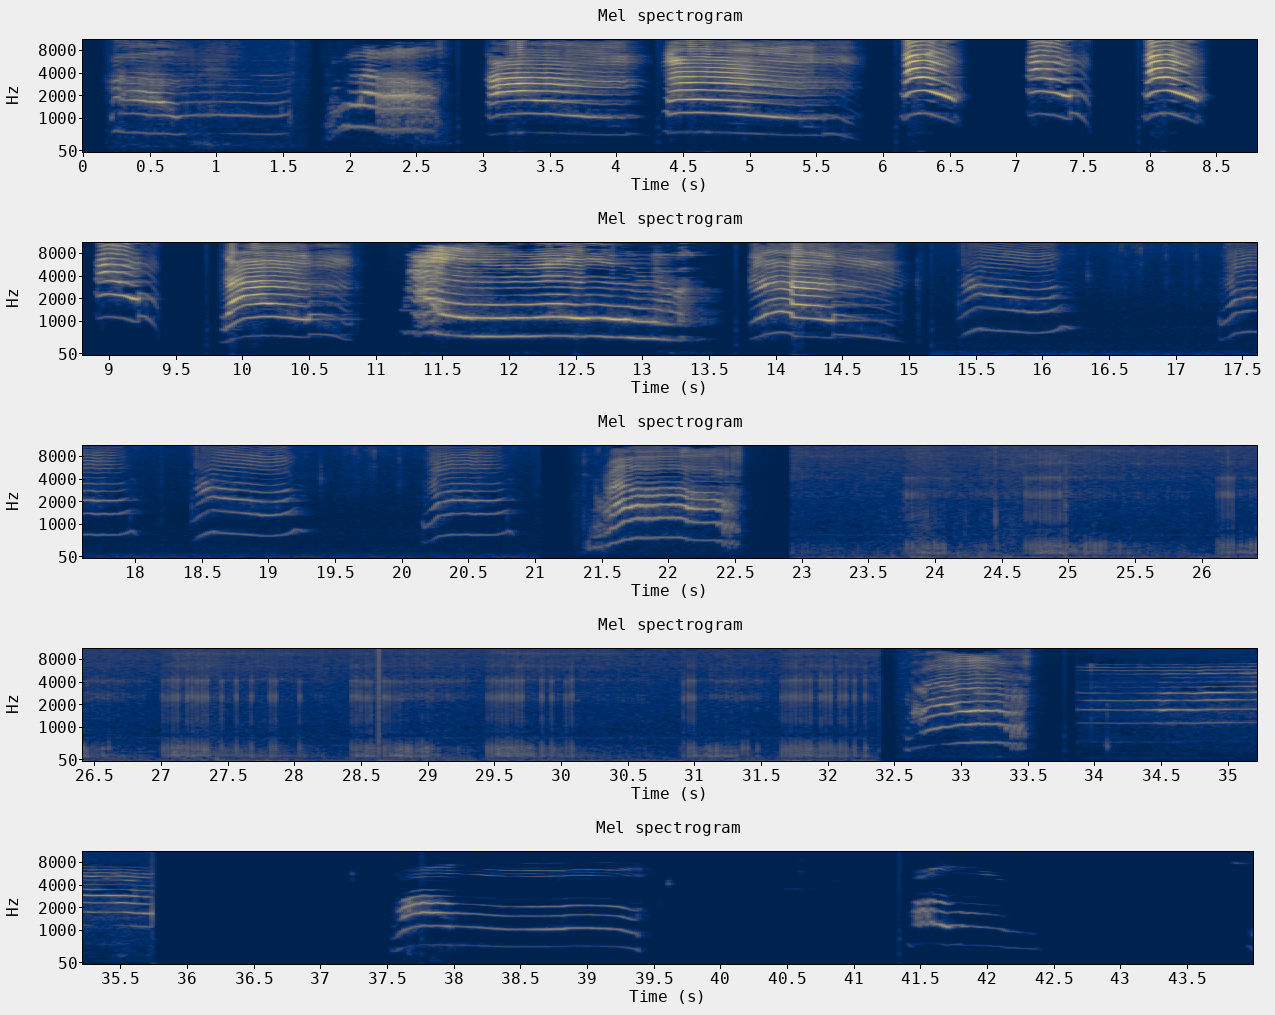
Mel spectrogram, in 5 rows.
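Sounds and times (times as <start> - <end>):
cat purring: 22.9 - 32.4.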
